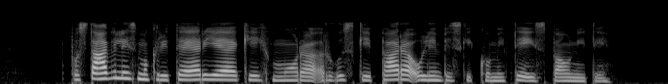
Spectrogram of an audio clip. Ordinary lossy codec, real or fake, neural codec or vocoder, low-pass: none; real; none; 7.2 kHz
